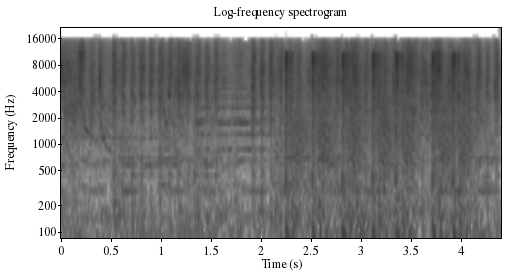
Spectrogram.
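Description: Rapid gunfire sound effects, many shots a second, laid over background music, with heavier low strikes in the second half.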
